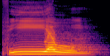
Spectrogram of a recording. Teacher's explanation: قال أو كالياء نحو في يوم، الياء الأولى في، ياء ساكنة قبلها كسر، ياء مدية لا تدغم في الياء المتحركة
